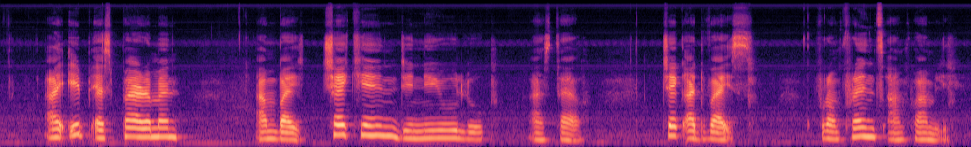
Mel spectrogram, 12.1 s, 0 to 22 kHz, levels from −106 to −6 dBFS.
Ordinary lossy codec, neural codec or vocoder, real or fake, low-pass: none; none; real; 19.8 kHz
